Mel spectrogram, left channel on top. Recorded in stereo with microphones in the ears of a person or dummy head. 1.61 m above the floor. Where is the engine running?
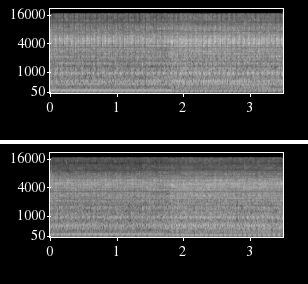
25° left (ahead or behind), 2 m.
